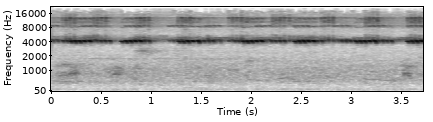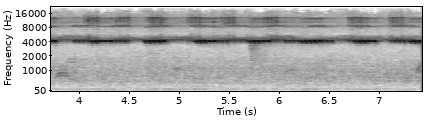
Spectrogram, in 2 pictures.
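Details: Crickets calling at night with continuous rhythmic chirps, each burst a quick run of sharp high pulses, spaced evenly with short gaps, over faint scattered background noise.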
